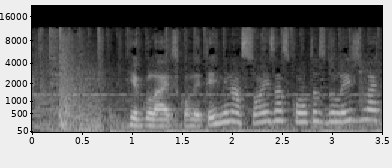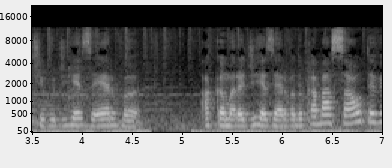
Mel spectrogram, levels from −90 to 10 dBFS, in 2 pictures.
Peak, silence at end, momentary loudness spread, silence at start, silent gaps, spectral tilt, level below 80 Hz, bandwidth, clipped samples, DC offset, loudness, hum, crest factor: -6 dBFS; 0 s; 9 LU; 0 s; none; -5 dB/octave; -34 dBFS; 12 kHz; under 0.1%; under 0.1%; -23 LUFS; none; 16 dB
